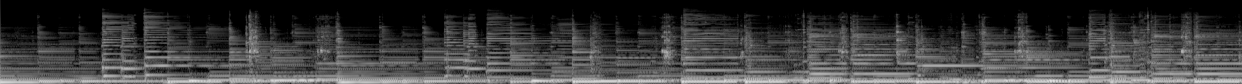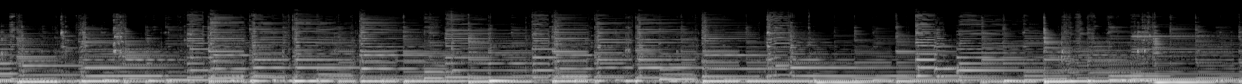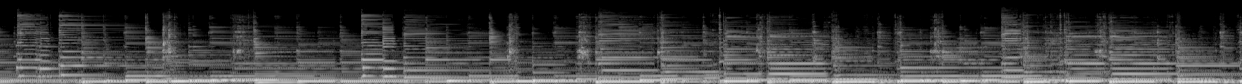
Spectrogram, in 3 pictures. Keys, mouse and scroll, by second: 0.2-1.2 scroll down 7, 1.4 click, 2.3 scroll down 4, 3.3-4.8 drag, 5.8 ctrl+s, 6.2 click, 6.8 /, 7.7 middle click, 8.1 alt+z, 9.6 click, 9.8 middle click, 10.2 ctrl+s, 10.5 click, 11.8-14.4 drag, 15.0 click, 15.4 Tab, 16.3 a, 16.8 s, 17.3 alt+s, 18.4 e, 20.5 alt+s, 28.6 middle click, 29.1 Tab, 29.2 click, 29.6 middle click, 29.8 scroll up 1, 30.0 ctrl+s, 30.4 click, 30.6-32.9 right drag, 32.9 click, 33.7 click, 34.1 alt+middle click, 34.9 alt+z, 35.3 alt+middle click, 35.8 alt+z, 36.2 Tab, 36.5-36.9 scroll up 4, 36.9 shift+middle click.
